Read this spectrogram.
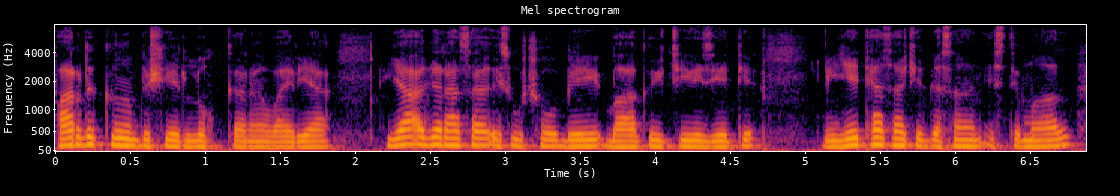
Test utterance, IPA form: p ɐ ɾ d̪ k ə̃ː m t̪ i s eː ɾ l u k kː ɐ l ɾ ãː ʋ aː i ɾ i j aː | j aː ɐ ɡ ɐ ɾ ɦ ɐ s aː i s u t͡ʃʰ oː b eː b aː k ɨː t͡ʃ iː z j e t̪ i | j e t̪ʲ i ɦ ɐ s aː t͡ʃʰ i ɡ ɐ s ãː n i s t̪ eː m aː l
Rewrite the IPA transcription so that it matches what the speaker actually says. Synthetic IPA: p ɐ ɾ d̪ k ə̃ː m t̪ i ʃ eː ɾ l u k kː ɐ ɾ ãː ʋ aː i ɾ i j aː | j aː ɐ ɡ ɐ ɾ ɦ ɐ s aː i s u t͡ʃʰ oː b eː b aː k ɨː t͡ʃ iː z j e t̪ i | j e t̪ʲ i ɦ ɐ s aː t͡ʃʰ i ɡ ɐ s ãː n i s t̪ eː m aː l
